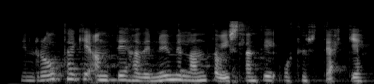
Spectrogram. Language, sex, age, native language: Icelandic, female, 40-49, Icelandic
